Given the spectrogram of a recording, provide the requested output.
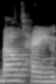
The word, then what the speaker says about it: Beltane: of overtook paganism so it's pronounced beltane in the uk but i do like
